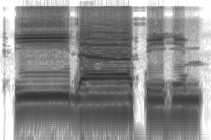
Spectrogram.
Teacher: ایلافہم، الاف نہیں پڑھتا ہے، دونوں حمزہ جو پہلا ہے اس کو بھی کھینچنا ہے، دونوں کو کھینچنا ہے۔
